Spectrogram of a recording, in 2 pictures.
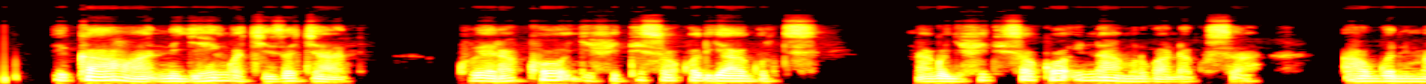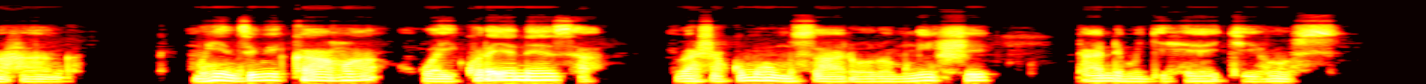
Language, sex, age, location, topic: Kinyarwanda, male, 25-35, Huye, agriculture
